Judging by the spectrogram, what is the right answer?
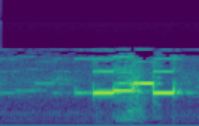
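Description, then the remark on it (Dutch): A telephone rings with a bright electronic warble, one short burst that swells loud for about half a second, heard alone. “Dit is dezelfde telefoon als van mijn Chinees.”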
